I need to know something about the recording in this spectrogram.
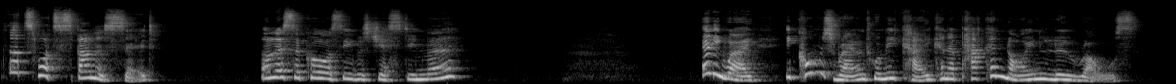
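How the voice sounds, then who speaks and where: An older woman playing a chatty, cheeky, warm-hearted working-class Birmingham great-grandmother, gossiping and rambling through a monologue. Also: a little high, roomy sound. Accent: Birmingham (Brummie). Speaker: actor performing a dramatic monologue.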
